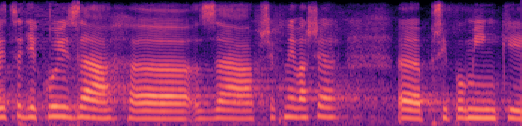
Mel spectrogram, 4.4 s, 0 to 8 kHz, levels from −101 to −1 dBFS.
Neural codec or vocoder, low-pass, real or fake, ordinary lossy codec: none; 7.2 kHz; real; Opus, 24 kbps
